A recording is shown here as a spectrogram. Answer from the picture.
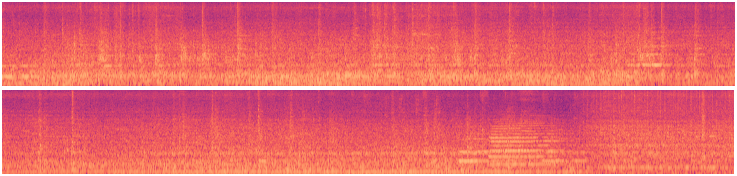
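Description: Passenger coaches rolling past, wheels clicking over rail joints, then a steadier low rumble. Near the end a train horn sounds for a second or two.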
